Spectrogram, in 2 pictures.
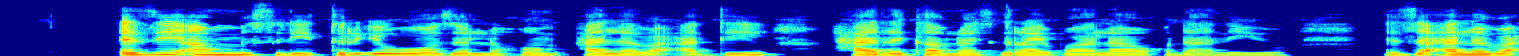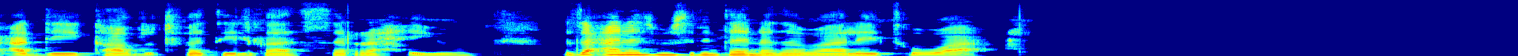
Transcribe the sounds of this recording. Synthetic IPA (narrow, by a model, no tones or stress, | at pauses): ʔɨziʔaβmɨslit̪ʰɨɾʔiwo̞zɐlːɐxumʕalɐβ̰ʕa̰d̪iħad̪ɐkʰaβnajt̪ʰɨɡɾajbahlawixɨd̪anɨjːuʔɨzḭʕalɐβʕad̪ːikʰaβt̪ʼut̪ʰɨ̥fɐt̪ʰilkʰazɨsɨrːaħɨjːuʔɨziʕajnɐt̪mɨsliɨnt̪ʰajɨnd̪ɐt̪ʰɐβahalɐjɪt͡sʼɨwːaʕ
